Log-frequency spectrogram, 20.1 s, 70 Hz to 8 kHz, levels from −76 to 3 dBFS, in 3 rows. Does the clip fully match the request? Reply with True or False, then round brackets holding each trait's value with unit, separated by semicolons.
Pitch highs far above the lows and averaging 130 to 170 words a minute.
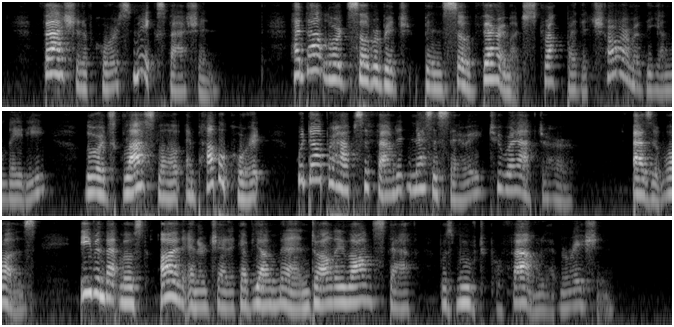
True (6.0 semitones; 160 wpm)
